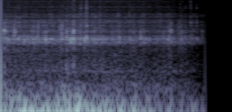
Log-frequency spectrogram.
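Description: Riding noise from a mountain bike descending a dirt trail: heavy wind rumble on the GoPro microphone with the bike rattling over the ground. It fades in the last half second and cuts off suddenly.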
